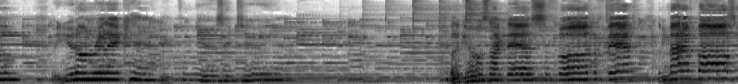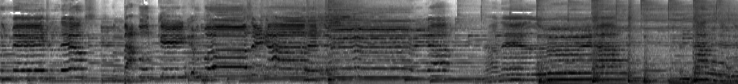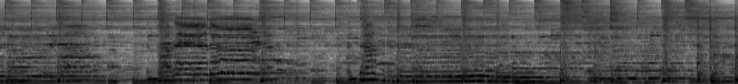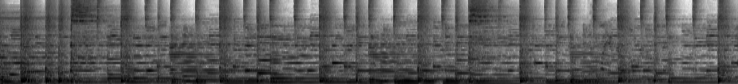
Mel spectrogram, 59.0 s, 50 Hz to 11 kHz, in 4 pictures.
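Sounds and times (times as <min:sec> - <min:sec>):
person singing: 0:00.0 - 0:06.1, 0:08.8 - 0:49.9, 0:52.9 - 0:58.0
drums: 0:00.0 - 0:59.0
electric guitar: 0:00.0 - 0:59.0
keyboard: 0:00.0 - 0:59.0
deep bass notes: 0:17.3 - 0:59.0.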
